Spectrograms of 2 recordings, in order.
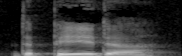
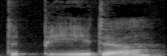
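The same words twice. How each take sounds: First: Said in the usual way. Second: "Peter" with a rising question tune; questioning echo. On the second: A narrator's reading. Old man querying the caller behind the door, rising "Peter".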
